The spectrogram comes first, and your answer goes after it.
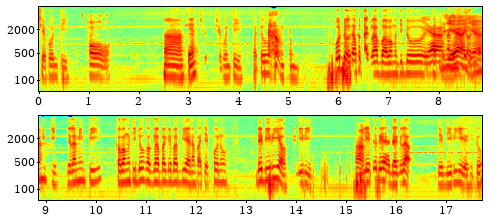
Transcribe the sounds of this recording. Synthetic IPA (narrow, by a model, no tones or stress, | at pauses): t͡ʃɛʔ̚pont̪i | o | aoket͡ʃɛt͡ʃɛʔ̚pont̪i | paʔt̪umat͡ʃam | bodɔʔsapət̪aʔɡəlababaŋʊnt̪̬idoaaidalamaiaaamimpidalamːimpi | kawbaŋʊnt̪idʊkaɡəlabaɡilbabianampaʔt͡ʃɛʔ̚pɔno | dədiɾiawdədiɾi | ilɪʔt̪udəadaɡəlap̚ | dɛdiɾikaʔs̬it̪u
